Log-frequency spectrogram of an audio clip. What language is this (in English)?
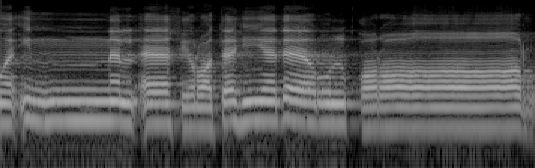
Arabic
